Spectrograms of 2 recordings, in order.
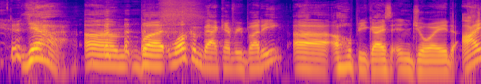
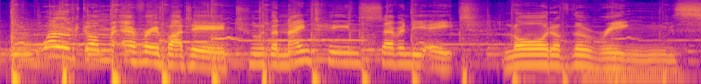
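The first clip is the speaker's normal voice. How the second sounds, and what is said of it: Gandalf impression. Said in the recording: “mimicking Gandalf ... that voice”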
